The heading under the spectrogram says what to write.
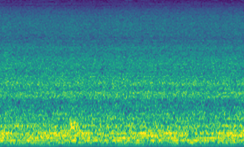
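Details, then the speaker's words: GE dehumidifier from basement, restarted on continuous after setting raised one step, lights dim: steady heavy hum with low buzz; owner finds compressor sounds angry, as if nothing moving; strained, cause unclear. "well took it one up and it finally restarted the lights certainly dim but to me the compressor sound is angry it sounds like it's there's nothing moving around"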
